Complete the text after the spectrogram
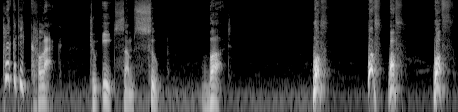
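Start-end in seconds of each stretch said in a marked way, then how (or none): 6.2-9.1 barking dog. A narrator's reading.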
